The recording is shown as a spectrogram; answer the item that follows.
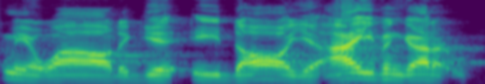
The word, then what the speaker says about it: Idalia: Hurricane Idalia, as all of you know, and by the way, that is Vidalia without the V.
